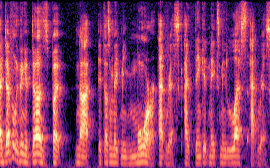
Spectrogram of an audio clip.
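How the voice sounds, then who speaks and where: In an American accent, a man speaks at medium pitch and a moderate pace, monotone with flat intonation. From US Northeast, Long Island, New York. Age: 20s. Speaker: interviewee with type 1 diabetes. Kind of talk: interview.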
